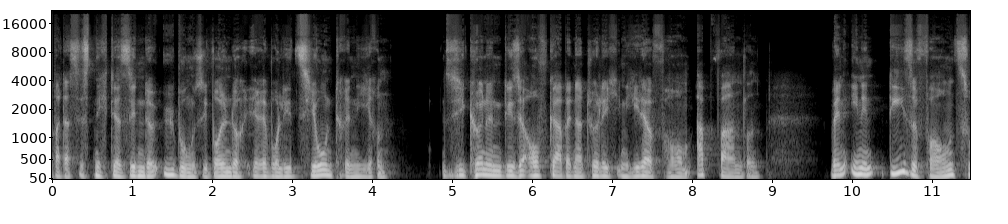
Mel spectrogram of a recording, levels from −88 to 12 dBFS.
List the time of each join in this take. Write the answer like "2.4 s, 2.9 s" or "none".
none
